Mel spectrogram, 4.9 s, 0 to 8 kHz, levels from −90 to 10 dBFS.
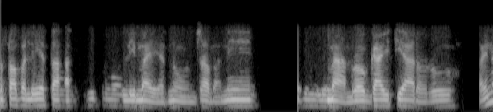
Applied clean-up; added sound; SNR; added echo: none; none; none; none.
